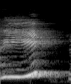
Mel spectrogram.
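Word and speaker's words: read: N semi होती है pronounce कैसे किया जाता है रीड रेड रेड ओके ऐसे ही अगर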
